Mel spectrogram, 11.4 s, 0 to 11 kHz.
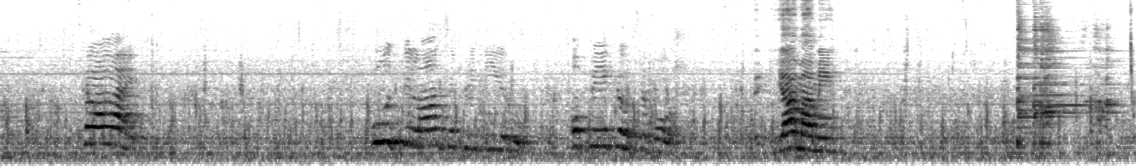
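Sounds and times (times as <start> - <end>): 
speech: 3.7 - 8.5
kitchen pots and dishes clinking and clattering as they are handled: 10.0 - 11.3.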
